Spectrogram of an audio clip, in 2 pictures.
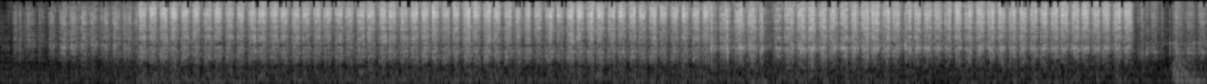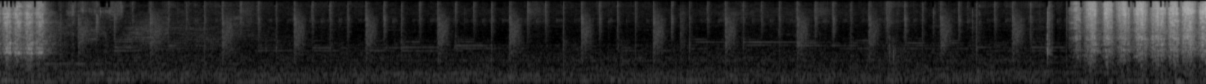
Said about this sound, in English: I start with a sheet of medium grit sandpaper and carefully rub down all four sides of the core.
